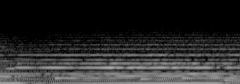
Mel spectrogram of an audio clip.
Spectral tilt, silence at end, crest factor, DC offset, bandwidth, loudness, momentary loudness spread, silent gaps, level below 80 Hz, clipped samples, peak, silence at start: -8 dB/octave; 0 s; 12 dB; under 0.1%; 6.2 kHz; -29 LUFS; 3 LU; none; -32 dBFS; under 0.1%; -16 dBFS; 0 s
